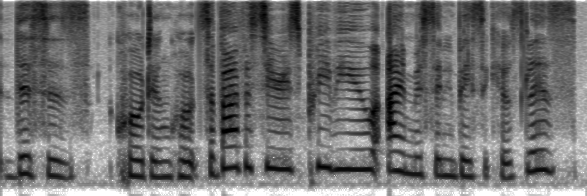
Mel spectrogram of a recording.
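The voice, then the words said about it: Fake British accent. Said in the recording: “done in a fake British accent ... Hers is almost as good as mine.”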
